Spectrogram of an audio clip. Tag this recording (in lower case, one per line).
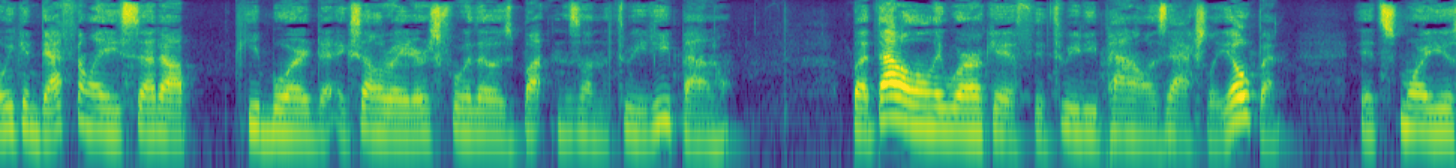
speech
